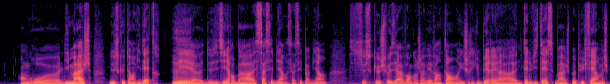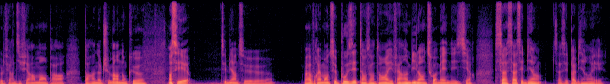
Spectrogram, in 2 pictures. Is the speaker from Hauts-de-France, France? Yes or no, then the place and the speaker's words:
yes; Hauts-de-France, France; parce que quand j'étais à Rouen, j'avais encore cette chance de proximité parce que je suis du Nord.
